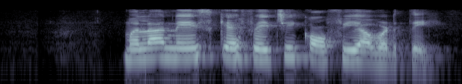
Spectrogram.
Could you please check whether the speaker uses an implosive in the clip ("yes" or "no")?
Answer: no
